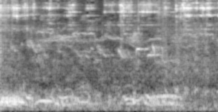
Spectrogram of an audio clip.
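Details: A strong, low pigeon coo opens, followed by softer murmuring coos from other birds and a few faint, high chirps.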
